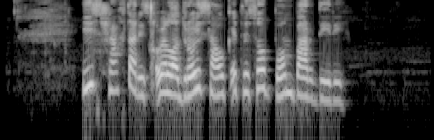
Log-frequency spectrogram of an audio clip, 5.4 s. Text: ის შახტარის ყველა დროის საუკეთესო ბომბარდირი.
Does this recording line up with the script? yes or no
yes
